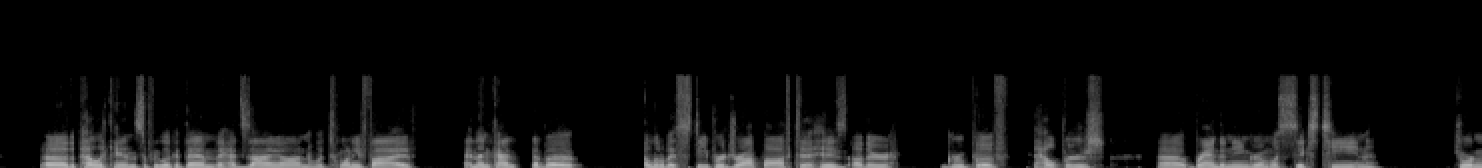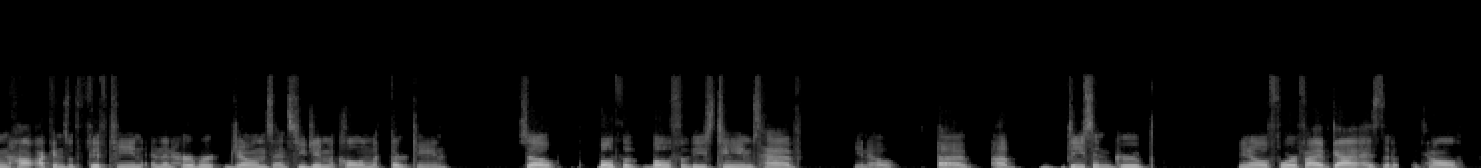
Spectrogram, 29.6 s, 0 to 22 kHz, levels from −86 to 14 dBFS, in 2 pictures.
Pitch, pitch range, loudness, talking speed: 115 Hz, 105-130 Hz, -25 LUFS, 150 wpm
